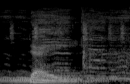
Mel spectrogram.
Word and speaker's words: Dane: You can follow me on IG _ Dane the Great _ It's DAIN, Dane spelled like rain.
